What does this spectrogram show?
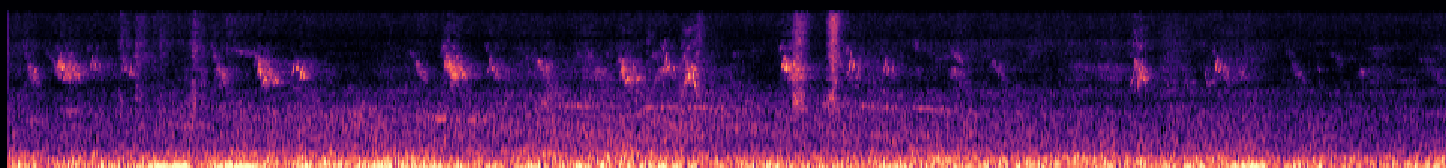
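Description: Small birds chirping in short, quick notes again and again, over a steady low rumble, with two sharp clicks about seven seconds in.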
